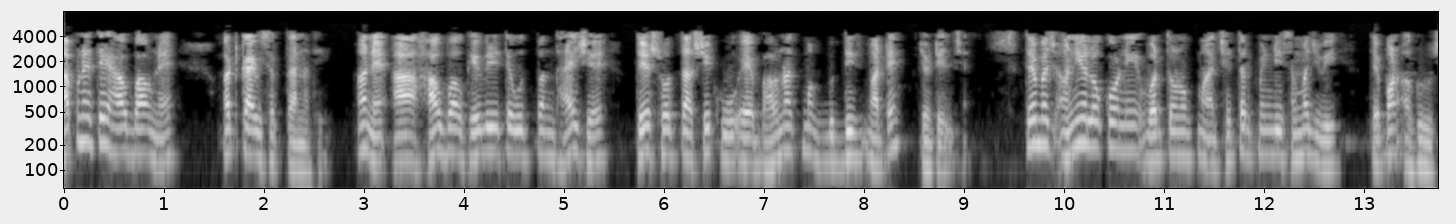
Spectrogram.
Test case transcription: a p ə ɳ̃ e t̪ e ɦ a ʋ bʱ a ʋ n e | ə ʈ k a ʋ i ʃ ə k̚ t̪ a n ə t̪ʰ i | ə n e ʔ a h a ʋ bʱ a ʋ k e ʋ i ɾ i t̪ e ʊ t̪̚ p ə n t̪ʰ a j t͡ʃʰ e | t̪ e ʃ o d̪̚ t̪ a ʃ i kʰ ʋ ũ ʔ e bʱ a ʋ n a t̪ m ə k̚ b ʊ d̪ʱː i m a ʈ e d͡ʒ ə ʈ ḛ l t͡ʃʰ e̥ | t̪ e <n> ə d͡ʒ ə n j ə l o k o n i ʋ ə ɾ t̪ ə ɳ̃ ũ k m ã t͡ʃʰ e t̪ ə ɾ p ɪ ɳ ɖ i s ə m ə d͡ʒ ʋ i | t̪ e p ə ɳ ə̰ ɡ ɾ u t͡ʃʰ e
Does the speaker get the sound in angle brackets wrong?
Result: yes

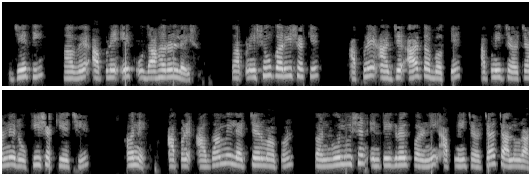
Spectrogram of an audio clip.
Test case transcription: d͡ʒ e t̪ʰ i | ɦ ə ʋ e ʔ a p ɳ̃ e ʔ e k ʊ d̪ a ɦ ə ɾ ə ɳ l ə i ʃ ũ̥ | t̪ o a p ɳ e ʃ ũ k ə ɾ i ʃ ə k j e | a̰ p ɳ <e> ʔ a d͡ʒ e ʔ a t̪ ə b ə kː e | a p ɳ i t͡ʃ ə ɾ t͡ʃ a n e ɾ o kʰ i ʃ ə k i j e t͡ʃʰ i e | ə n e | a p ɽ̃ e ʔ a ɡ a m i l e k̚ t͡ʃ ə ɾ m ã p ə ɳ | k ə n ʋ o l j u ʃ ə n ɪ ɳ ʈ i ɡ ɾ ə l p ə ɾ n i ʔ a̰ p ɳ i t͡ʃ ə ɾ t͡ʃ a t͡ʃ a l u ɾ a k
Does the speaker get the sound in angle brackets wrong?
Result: no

